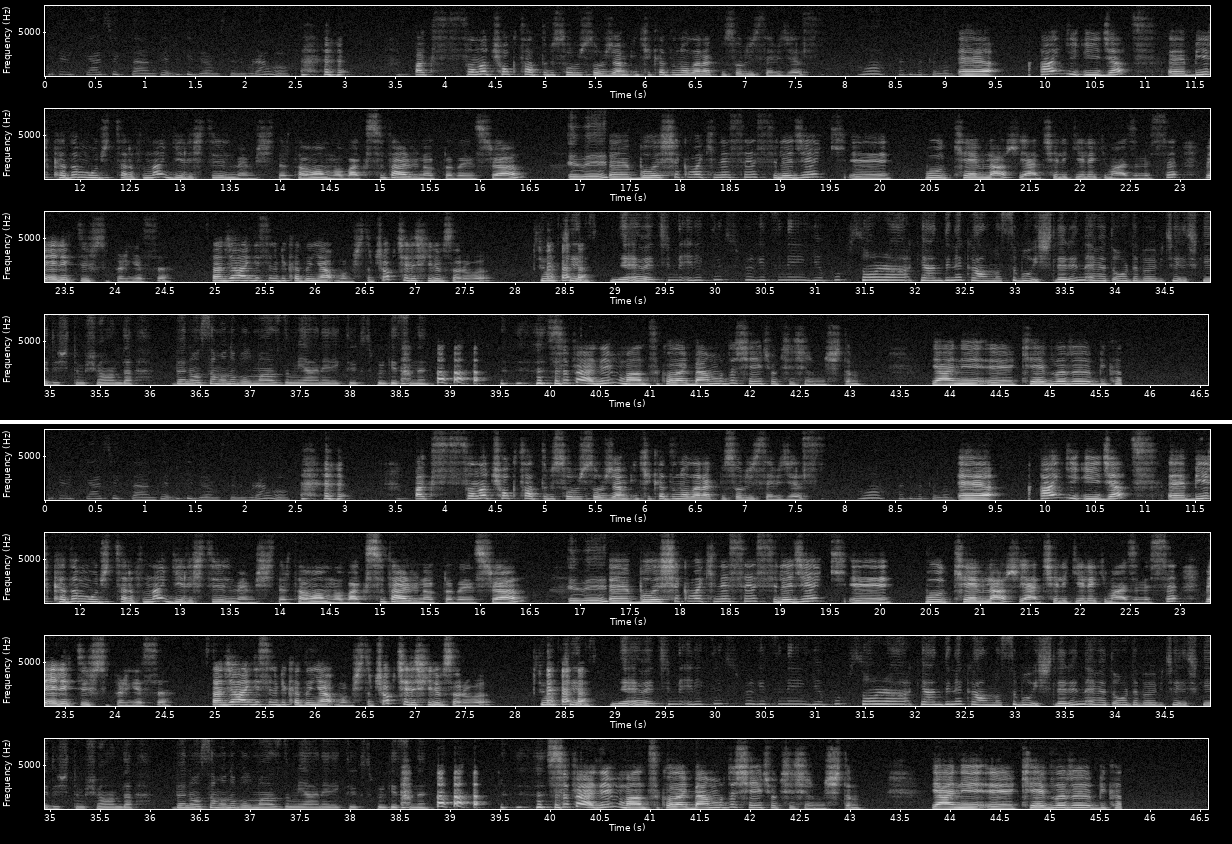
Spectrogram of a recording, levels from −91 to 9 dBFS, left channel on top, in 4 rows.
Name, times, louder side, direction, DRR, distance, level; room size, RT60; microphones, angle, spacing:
voice 1, 0.9-2.5 8.1-9.1 16.9-17.3 28.2-38.8 39.9-40.2, equal, 5° left, 2.3 m, -29 dB
voice 2, 2.6-3.0 3.7-7.6 9.1-9.5 10.0-16.5 17.3-20.1 20.5-24.6 25.0-27.8 28.3-28.7 38.5-38.6 38.9-39.4 40.1-43.1 43.8-45.7, right 2 dB, 50° right, 5.7 m, -23 dB
head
